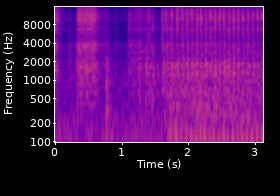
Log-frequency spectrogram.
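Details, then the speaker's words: Honda PCX scooter at idle with sudden rough noise; fast, even dry clatter traced to the cam chain. The chain itself is not damaged, only the cam chain tensioner setting is off. Cam chain tensioner noise. "suara itu terdeteksi e dari rantai ketengnya tetapi bukan rantai ketengnya yang rusak cuma setelannya saja"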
